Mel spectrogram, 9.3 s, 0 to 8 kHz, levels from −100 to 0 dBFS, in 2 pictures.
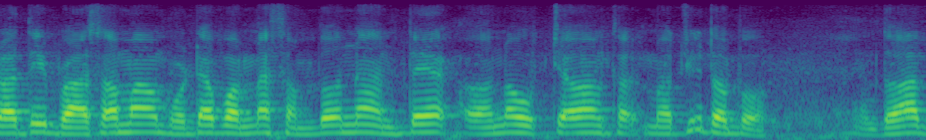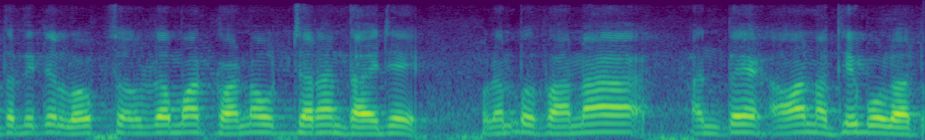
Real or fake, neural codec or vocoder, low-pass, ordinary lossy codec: fake; codec, 24 kHz, 0.9 kbps, WavTokenizer, small release; 7.2 kHz; none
